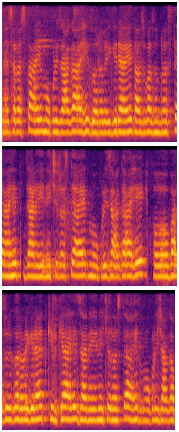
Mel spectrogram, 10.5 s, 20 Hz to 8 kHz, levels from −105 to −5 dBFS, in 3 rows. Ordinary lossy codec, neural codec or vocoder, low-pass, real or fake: MP3, 64 kbps; none; 7.2 kHz; real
